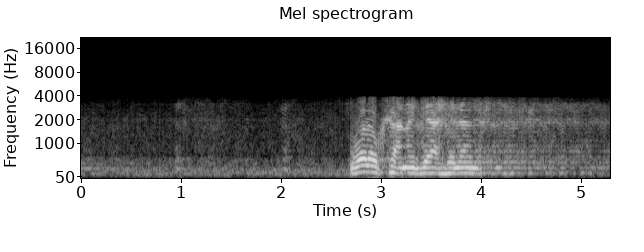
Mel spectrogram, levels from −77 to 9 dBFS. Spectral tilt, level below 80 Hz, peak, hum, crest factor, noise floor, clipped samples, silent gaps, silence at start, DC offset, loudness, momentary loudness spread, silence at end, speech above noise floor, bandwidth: -10.5 dB/octave; -48 dBFS; 0 dBFS; none; 14 dB; -36 dBFS; 0.4%; none; 0 s; under 0.1%; -10 LUFS; 21 LU; 0 s; 27 dB; 4 kHz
